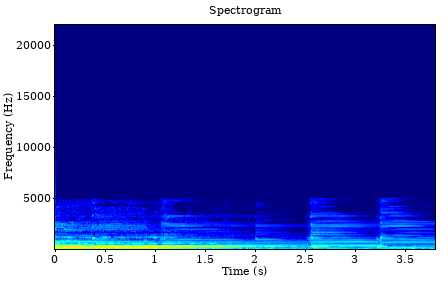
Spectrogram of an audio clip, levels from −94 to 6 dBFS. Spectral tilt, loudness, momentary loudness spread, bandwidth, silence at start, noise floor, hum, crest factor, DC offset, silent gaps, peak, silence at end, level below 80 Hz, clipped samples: -10 dB/octave; -34 LUFS; 24 LU; 5 kHz; 0 s; -55 dBFS; none; 14 dB; under 0.1%; none; -22 dBFS; 0 s; -64 dBFS; under 0.1%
